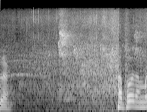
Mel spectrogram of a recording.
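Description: Speech: a person's voice narrating in Malayalam, breaking off just after the start and coming back near the end, with only faint background noise in the pause.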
